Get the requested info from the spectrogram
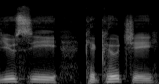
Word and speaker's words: Kikuchi: He's having a career year here versus Yusei Kikuchi.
